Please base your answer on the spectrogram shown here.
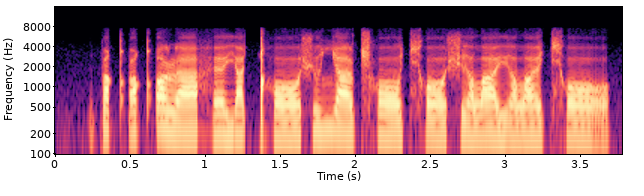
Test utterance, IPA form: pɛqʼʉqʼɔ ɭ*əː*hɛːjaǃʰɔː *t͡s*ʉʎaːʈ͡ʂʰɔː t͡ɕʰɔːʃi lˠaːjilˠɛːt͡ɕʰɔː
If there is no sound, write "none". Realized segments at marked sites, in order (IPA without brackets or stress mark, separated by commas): aː, ʃ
